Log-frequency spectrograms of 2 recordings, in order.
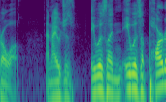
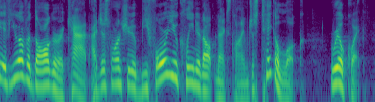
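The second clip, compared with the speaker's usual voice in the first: higher, sing-song earnest plea; mock pleading; 9 semitones higher than usual. Real, not acted. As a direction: coax them gently, half joking. Pleading with chat about soup.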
